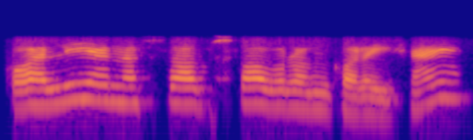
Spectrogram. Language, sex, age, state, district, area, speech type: Maithili, female, 60+, Bihar, Sitamarhi, rural, conversation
